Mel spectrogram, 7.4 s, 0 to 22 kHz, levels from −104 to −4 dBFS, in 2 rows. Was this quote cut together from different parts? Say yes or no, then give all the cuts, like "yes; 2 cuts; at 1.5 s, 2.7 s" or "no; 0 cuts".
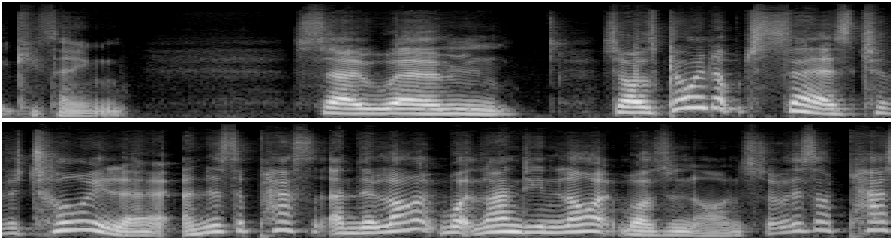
no; 0 cuts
